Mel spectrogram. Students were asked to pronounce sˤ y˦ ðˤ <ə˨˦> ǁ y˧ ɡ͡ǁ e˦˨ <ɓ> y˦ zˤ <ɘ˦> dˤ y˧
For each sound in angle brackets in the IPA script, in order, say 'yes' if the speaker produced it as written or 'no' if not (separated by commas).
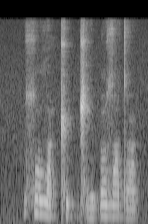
yes, yes, no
